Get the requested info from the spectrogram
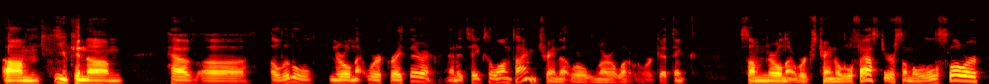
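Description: A man's voice: fairly low pitch, big pitch swings, a little fast, gravelly, a little mellow, no room sound, clean studio sound. A man from Albania hosting a live audio chat, talking loosely with many fillers and restarts. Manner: rambling, lots of fillers and restarts. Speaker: host.

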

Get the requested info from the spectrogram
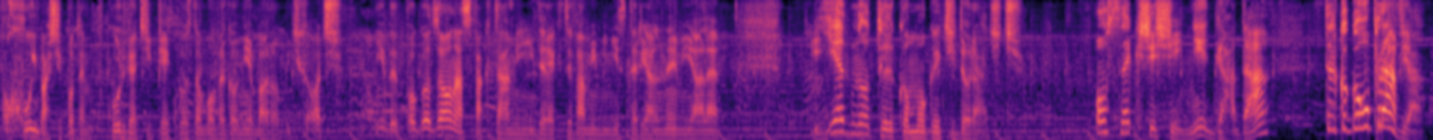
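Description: A brash, animated, foul-mouthed guy. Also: lowish voice, normal speed, over music. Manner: vulgar, cocky, chummy slang. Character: brash, crude, streetwise male regular of a pleasure institute. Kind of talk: audio drama acting.

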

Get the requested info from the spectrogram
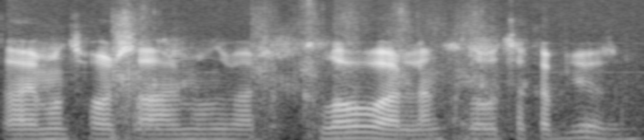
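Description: A man's voice: medium pitch, level tone, fairly quick. A man playing along in a gaming video, dropping short casual remarks, with noise behind him. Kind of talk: brief casual remarks during play. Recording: clear background noise with clicks.

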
